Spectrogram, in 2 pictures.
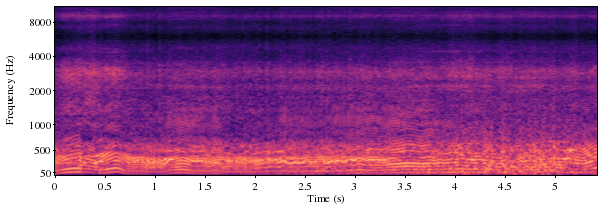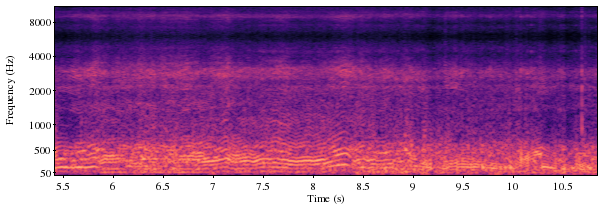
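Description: A KTM 250 SX-F motocross bike's single-cylinder four-stroke engine is heard close up from the rider's chest. It revs up and falls back over and over as the bike is ridden hard around the track.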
